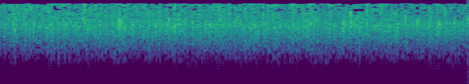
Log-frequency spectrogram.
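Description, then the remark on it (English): A sustained round of audience applause at an Intelligence Squared U.S. debate for the series benefactor Robert Rosenkranz, dense and steady with many hands clapping at once, a bright continuous crackle with no voices standing out. “And I would just like to invite one more round of applause for the benefactor of this series, Robert Rosenkranz.”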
